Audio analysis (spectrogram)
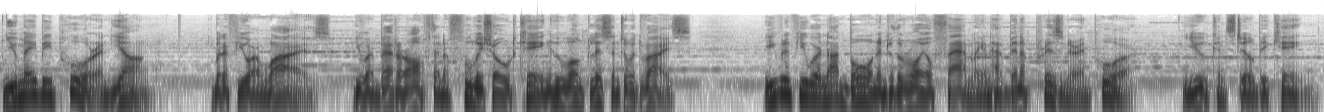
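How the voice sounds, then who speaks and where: A man with a very low voice reads scripture as a dramatized audiobook. His delivery is emphatic and measured, moving expressively up and down, with faint music underneath. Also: sing-song.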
